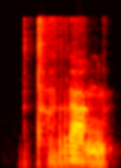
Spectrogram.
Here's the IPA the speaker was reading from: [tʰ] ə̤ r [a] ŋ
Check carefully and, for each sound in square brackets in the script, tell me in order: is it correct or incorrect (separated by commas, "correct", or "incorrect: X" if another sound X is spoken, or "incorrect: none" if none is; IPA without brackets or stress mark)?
correct, correct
